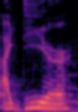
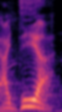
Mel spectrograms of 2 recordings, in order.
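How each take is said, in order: First: The word is said with a Connecticut accent. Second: The word is said without the Connecticut accent. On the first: The speaker calls it wrong. "That's Connecticut talk. ... you don't say idea" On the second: The speaker calls it right. "you say idea"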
